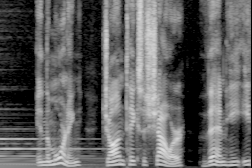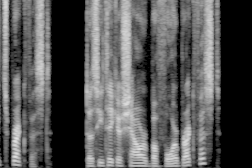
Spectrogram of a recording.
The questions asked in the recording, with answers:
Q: Does he take a shower before breakfast?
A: Yes, he does. He takes a shower before breakfast.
